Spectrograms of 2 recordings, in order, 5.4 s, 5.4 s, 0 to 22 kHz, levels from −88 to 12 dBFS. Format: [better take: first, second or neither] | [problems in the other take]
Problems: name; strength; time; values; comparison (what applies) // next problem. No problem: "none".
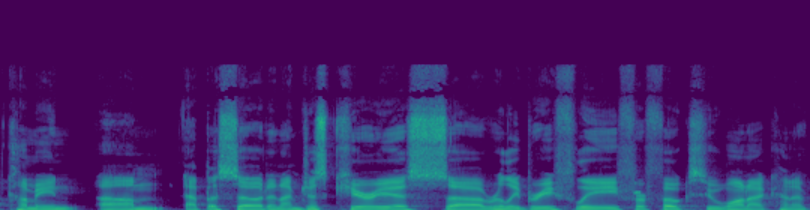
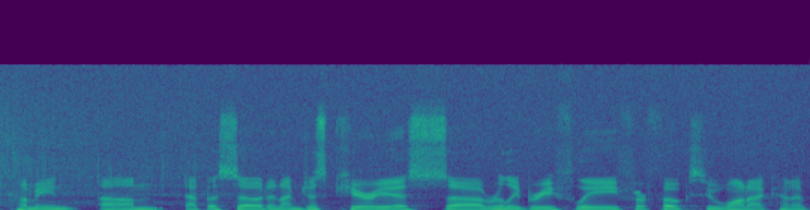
first | hiss; noticeable; throughout; 15 dB below the speech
